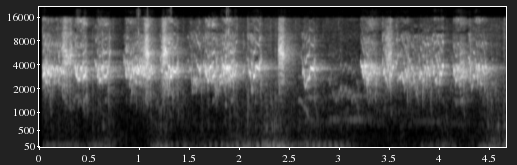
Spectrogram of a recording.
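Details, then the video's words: Budgies recorded 25 October 2023 while fighting: dense, scratchy high chirps and squawks in rapid overlapping bursts, with a short pause near the three-second mark, and a faint low rumble underneath. "Budgies chirping sounds | Budgies fight"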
